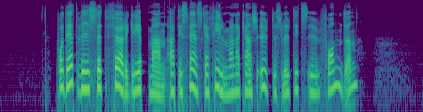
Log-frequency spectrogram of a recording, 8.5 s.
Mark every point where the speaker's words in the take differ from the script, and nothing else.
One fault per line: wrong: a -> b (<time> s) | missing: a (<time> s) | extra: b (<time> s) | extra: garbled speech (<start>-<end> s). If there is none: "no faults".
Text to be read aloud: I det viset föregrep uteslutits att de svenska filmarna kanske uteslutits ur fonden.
wrong: I -> På (1.1 s)
wrong: uteslutits -> man (3.0 s)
